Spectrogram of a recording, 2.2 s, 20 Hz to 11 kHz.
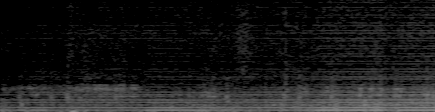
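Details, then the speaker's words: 600W inverter on a small booster pack powering house circuits, about 70 W load: steady electrical buzz with thin whining tones over a low hum; it doesn't like multiple CFL bulb loads but still runs them, probably not good for it. "do you hear that weird sound this doesn't like multiple loads of CFL bulbs but it does run it which is good"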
